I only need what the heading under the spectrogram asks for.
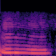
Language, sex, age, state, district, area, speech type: Kannada, female, 60+, Karnataka, Kolar, rural, conversation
